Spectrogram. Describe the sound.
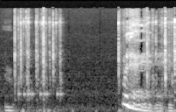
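Clicky computer keyboard keys clatter in a quick burst of rapid clacks, then fall silent before someone starts speaking.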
